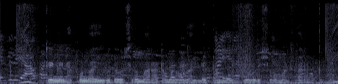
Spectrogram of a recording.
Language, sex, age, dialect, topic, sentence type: Kannada, male, 36-40, Dharwad Kannada, banking, statement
